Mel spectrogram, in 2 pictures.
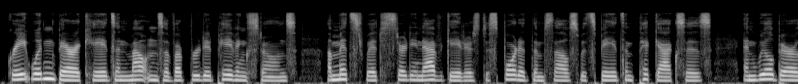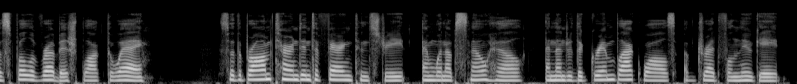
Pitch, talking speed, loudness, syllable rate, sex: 195 Hz, 180 wpm, -17 LUFS, 5.9 syllables/s, female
